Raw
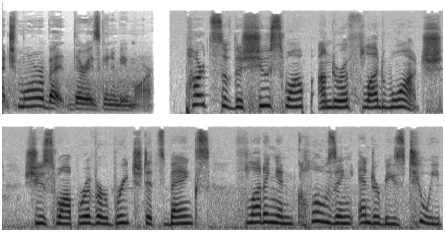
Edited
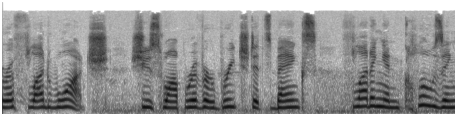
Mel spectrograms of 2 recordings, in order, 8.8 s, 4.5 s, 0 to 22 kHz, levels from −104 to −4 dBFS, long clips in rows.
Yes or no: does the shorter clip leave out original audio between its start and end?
no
